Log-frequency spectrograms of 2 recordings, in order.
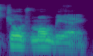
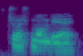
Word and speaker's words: Monbiot: According to, how did you say his surname is pronounced? I think it's George Monbiot. George Monbiot.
